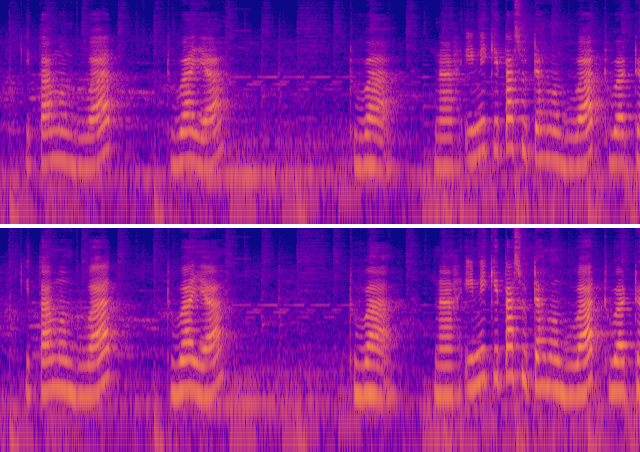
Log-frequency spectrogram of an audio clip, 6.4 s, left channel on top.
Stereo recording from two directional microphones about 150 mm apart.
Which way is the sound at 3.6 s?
25° right (ahead or behind).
